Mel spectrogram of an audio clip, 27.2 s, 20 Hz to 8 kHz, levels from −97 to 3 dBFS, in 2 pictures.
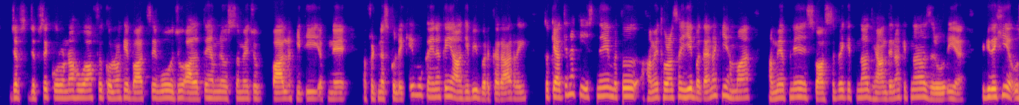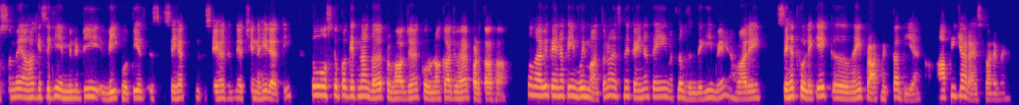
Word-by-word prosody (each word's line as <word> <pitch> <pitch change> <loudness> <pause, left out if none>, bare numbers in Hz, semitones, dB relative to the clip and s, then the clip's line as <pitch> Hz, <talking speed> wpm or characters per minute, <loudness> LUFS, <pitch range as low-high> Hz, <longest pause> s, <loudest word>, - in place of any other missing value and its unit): जब 160 - +2
स - - -15
जब 150 - -3
से 175 - -1
कोरोना 155 -1 -2
हुआ 160 0 0
फ़िर 165 - -4
कोरोना 150 0 -2
के 165 - 0
बाद 140 0 +3
से 160 - -3
वो 155 +1 -1
जो 155 +2 -3
आदतें 135 +3 +1
हमने 150 -1 -4
उस 145 0 -8
समय 145 -1 -5
जो 145 - -4 0.2
पाल 140 0 +7
रखी 145 -1 -6
थी 145 +2 -4
अपने 135 0 0
अ, 140 - -9
फ़िटनेस 140 -1 -3
को - - -1
लेके 135 +11 -3
वो 215 - -5
कहीं 175 -5 -2
न 175 - 0
कहीं 190 +1 0
आगे 150 -1 +2
भी 165 +3 -1
बरकरार 130 +2 0
रही 140 +1 -5 0.3
तो 170 - -2
कहते 175 +4 +3
हैं - - -5
ना 245 - -2
कि 195 - -3
इसने 190 +3 -2
मतलब 190 +1 +1
हमे 165 - -1
थोड़ा-सा 165 +1 +2
ये 175 +2 +5
बताया 145 -4 0
ना 205 - -2
कि 210 0 -4
हम 155 -5 -5
अ, 165 - -4 0.3
हमें 140 +3 0
अपने 170 +2 -1
स्वास्थ्य 135 -2 -1
पे 170 - 0
कितना 165 +1 -4
ध्यान 135 0 +1
देना 145 +3 -2
कितना 175 +1 -3
ज़रूरी 130 0 -1
है। 135 - +1
क्योंकि 175 +1 -3
देखिए, 180 +4 +5
उस 155 -1 -5
समय 175 +2 -1
अगर 170 0 +1
किसी 175 +1 0
की 190 +1 +2
इम्यूनिटी 155 +2 -1 0.2
वीक 145 +3 +2
होती 135 +3 -1
है, - - +2
इस 150 - -11
स - - -14
सेहत 155 +1 +1 0.3
सेहत 150 +1 +1
इतनी 150 +2 -4
अच्छी 155 +2 -3
नहीं 155 +4 0
रहती 170 - +3 0.3
तो 215 0 +7
उसके 210 0 +2
ऊपर 205 0 +2
कितना 195 +1 +1
ग़लत 170 0 +3
प्रभाव 145 +1 +3
जो 150 - +2
है 165 - 0
कोरोना 140 -1 +1
का 155 - +5
जो - - -1
है 155 +2 +4
पड़ता 135 0 +4
था। 130 - -3 0.3
तो 225 - -2
मैं 200 -1 +6
भी 205 - +5
कहीं 200 -2 +4
न 195 - +2
कहीं 205 0 +1
वही 190 +1 +4
मानता 155 -3 -1
हूँ 200 - -3
ना - - -1
इसने 190 0 -4
कहीं 165 -2 0
न - - -3
कहीं 180 0 -2
मतलब 155 0 -1
ज़िंदगी 135 +4 -5
में 185 +6 -2
हमारी 150 0 +1 0.3
सेहत 185 +3 +5
को 190 - +5
लेके 150 +5 +4
एक 200 0 +1 0.3
नई 160 +4 +3
प्राथमिकता 150 +4 +2
दी 120 - -6
है। 120 +3 -8 0.3
आपकी 170 +5 +2
क्या 195 0 +4
राय 180 - +1
है 120 - -4
इस 125 - -16
बारे 130 -1 -4
में? 130 +2 -19
160 Hz, 275 wpm, -24 LUFS, 145-180 Hz, 0.3 s, पाल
